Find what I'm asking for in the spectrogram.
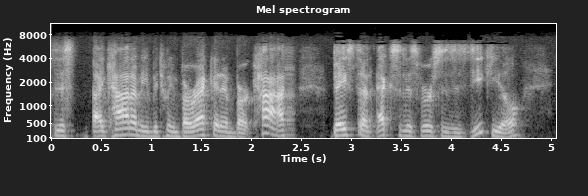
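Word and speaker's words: Barkat: But so the mayor of Jerusalem, he pronounces his name Barakat the way it's pronounced in Ezekiel, according to this ancient pronunciation tradition. Most people in Jerusalem that I know will call him Bereket. And why would they call him Bereket? They'll mispronounce his name.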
